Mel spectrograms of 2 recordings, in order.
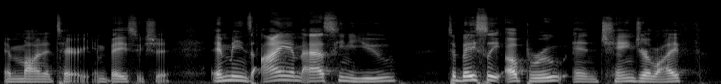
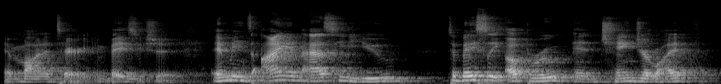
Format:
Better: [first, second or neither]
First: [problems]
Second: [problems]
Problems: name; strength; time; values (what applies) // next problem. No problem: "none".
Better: first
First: none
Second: room echo; slight; dies away in 0.7 s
